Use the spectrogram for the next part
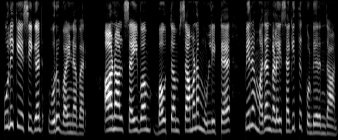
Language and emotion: Tamil, neutral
